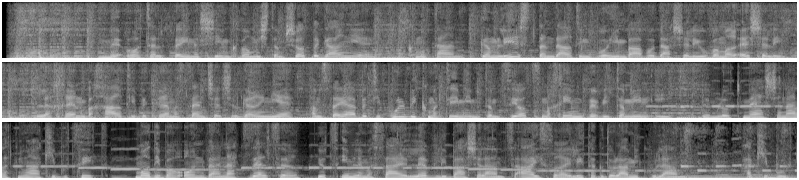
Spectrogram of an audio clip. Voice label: Hebrew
